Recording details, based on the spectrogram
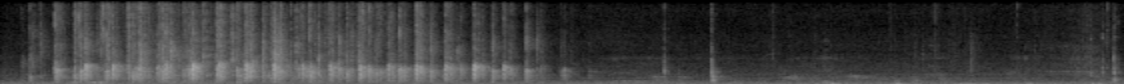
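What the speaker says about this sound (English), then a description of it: "Could we give another round of applause to all of the panelists and presenters today, please?" An audience applauds panelists and presenters at a steel-industry decarbonization conference session, a dense round of clapping for about five seconds that then thins to a few scattered claps and quiet.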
